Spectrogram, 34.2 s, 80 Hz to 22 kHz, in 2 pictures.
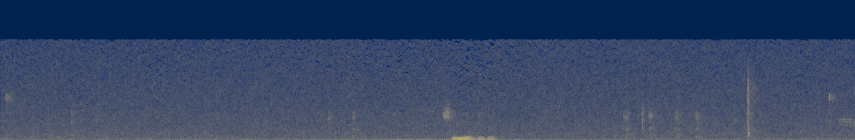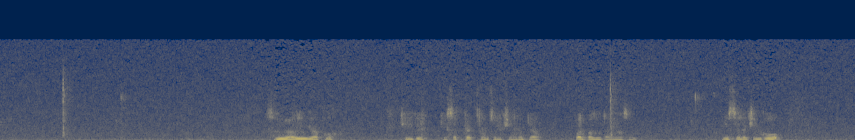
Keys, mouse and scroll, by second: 1.1-2.7 scroll down 4, 2.7 typing, 6.5 alt+scroll up 1, 9.0 scroll up 1, 12.3 scroll up 1, 12.9 alt+scroll up 1, 13.5 alt+scroll up 1, 14.9-20.8 alt+drag, 20.0 typing, 20.8 alt+scroll down 1, 21.7 typing, 21.8 alt+scroll down 1, 23.0 ctrl+scroll down 1, 25.5 alt+scroll up 1, 25.6 typing, 27.3 alt+scroll up 1, 29.3-31.9 alt+drag, 31.9 alt+scroll down 1, 32.5 alt+scroll down 1, 33.1 alt+scroll down 1, 33.6 alt+scroll down 1.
